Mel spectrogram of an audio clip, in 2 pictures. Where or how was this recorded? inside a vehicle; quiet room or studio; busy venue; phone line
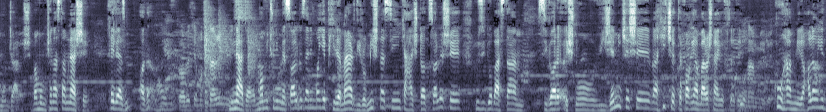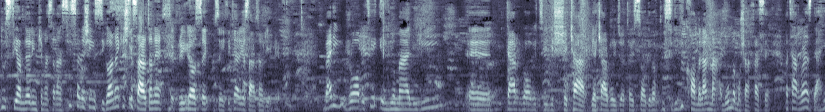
busy venue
